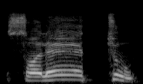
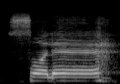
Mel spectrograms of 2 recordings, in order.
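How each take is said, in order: First: The word ends with a t sound. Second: The word ends with an h sound. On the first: The word is joined to a following word. "if we join it with, for example, al-fajr ... it will be salatu" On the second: The word is said alone, with a pause after it. "when we read this word separately, we say salah, not ta, but ha"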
